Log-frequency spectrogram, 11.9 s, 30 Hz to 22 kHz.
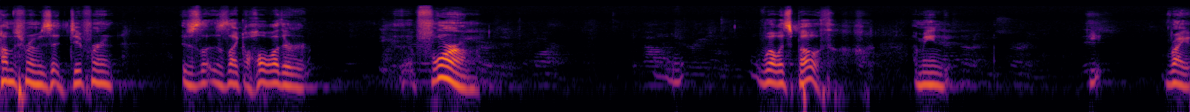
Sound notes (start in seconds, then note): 5.3 audience speaking faintly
